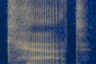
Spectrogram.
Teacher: when a word ends in T, like cat, we often don't actually say that hard t sound at the end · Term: stop T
